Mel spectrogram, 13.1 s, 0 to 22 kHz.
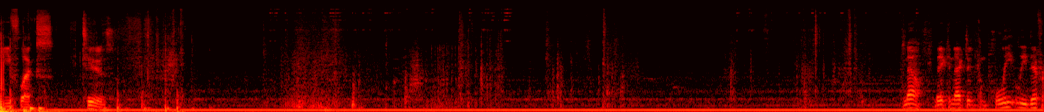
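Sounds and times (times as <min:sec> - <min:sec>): low hum: 0:02.3 - 0:13.0.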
